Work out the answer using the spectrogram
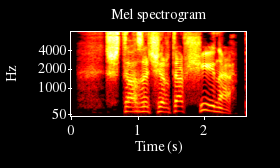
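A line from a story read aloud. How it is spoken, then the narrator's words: Growling. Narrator (Russian): прорычал он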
